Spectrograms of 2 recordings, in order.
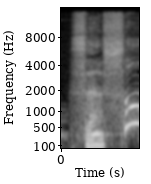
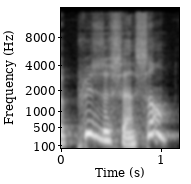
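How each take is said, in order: First: Low, soft astonished echo; hushed amazement. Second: Drawn-out, weighty CINQ CENTS; emphatic announcement. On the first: Wife echoing the sum her husband named, hushed amazement. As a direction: repeat it under your breath in disbelief. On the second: Husband estimating the object's value to his wife, emphatic. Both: A narrator's reading.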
